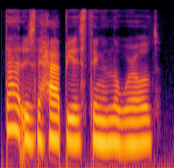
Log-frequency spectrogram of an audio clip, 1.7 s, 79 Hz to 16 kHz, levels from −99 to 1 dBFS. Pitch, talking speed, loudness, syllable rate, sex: 195 Hz, 275 wpm, -17 LUFS, 5.9 syllables/s, female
